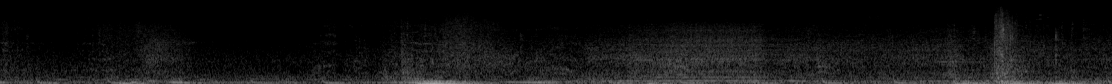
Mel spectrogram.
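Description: A truck's body bumps and thuds against rocks.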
